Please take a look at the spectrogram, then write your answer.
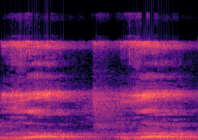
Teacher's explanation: ghasiqin bukan go tapi gha di tenggorokan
